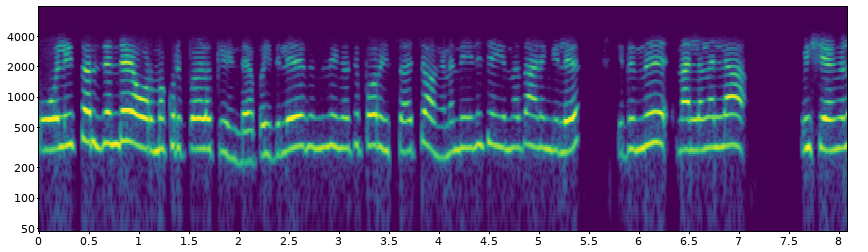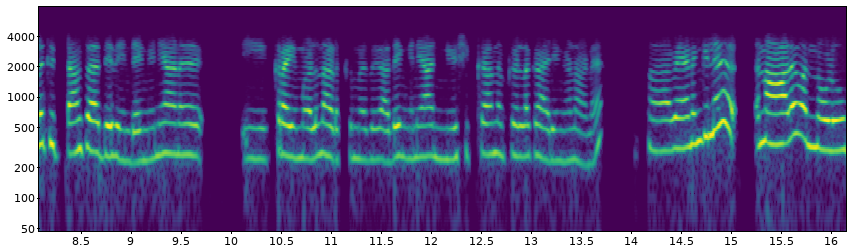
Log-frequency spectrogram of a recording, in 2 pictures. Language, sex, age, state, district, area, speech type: Malayalam, female, 18-30, Kerala, Kasaragod, urban, conversation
